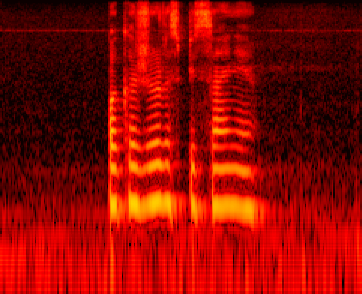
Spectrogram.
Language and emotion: Russian, neutral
